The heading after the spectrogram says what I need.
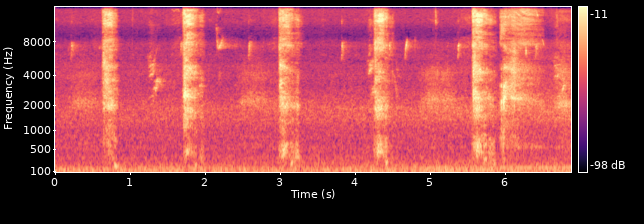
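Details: Cat gives five short, harsh hacking coughs about a second apart, owner thinks most likely a hairball; no further coughing afterward.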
